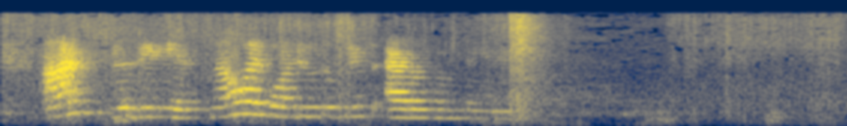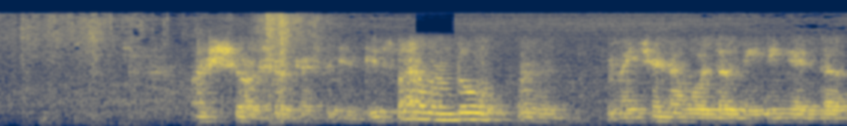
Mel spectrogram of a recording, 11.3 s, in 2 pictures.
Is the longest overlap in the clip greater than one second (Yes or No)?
No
